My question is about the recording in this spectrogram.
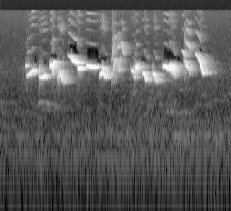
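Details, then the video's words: Oriental magpie-robin (kacer) kept in 'setting basah' condition, tahan ngobra on a single perch, muntah isian: a steady four-second flow of varied whistled phrases, chirps and slurs, with short harsh notes mixed in. "Kacer Satu Titik Tahan Ngobra Muntah Isian"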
